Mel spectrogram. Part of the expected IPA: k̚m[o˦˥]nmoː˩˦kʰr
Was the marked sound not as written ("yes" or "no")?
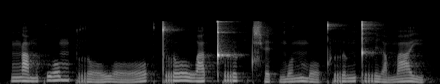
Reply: no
